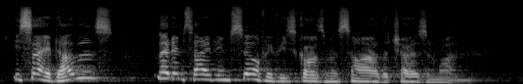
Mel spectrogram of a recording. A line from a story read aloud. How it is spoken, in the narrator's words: the soldiers mocking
